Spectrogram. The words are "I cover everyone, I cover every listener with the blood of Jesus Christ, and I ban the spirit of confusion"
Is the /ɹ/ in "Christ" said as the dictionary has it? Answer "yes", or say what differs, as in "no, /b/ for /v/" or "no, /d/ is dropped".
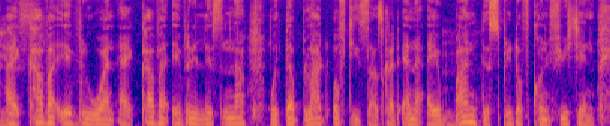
no, /ɹ/ is dropped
